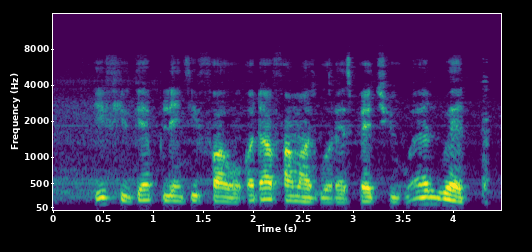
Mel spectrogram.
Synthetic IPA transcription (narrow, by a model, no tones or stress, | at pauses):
ifjuɡɛt̚plɛ̃ntifawɔʔɔdafamaswilɹɛspɛk̚tʰjuwɛlwɛd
